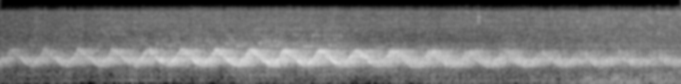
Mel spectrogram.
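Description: Emergency vehicle siren in a fast up-and-down yelp, about three sweeps a second, swelling and then slowly fading as it passes.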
